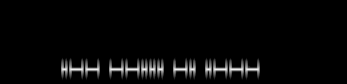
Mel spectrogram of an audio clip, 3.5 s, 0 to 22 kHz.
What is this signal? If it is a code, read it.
Morse code, heard as a keyed tone, about 32 wpm, 700 Hz. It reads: W7NJ
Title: USA Call Signs - 2x Character Spacing - 30wpm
